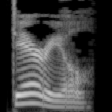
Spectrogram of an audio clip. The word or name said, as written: dariel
